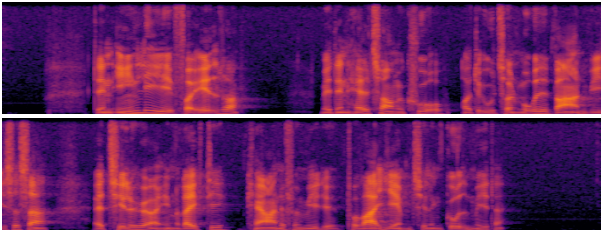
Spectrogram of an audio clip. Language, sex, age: Danish, male, 46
